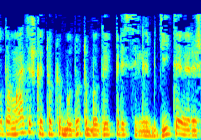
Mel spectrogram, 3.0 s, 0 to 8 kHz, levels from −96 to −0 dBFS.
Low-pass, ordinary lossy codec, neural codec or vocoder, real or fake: 7.2 kHz; MP3, 24 kbps; none; real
